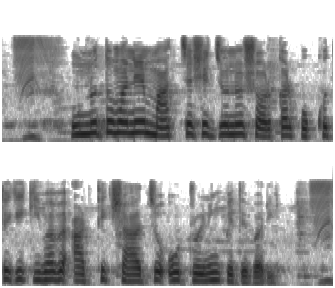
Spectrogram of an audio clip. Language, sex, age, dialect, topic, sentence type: Bengali, female, 18-24, Standard Colloquial, agriculture, question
